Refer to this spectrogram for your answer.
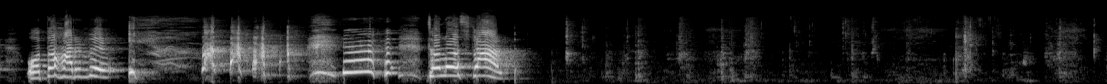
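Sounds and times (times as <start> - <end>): wet chewing and squelching: 5.5 - 11.0.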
